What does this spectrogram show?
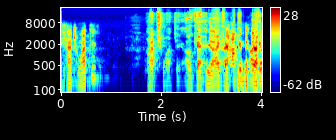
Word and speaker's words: jachLog: In Spanish, I say hachwate.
